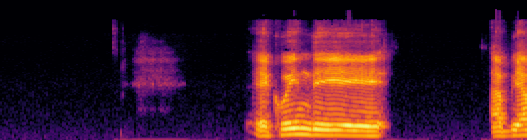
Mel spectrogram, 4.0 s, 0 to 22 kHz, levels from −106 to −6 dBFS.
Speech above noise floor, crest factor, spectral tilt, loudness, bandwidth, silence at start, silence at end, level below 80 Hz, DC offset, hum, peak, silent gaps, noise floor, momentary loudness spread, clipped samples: 67 dB; 18 dB; -5 dB/octave; -15 LUFS; 12 kHz; 1.9 s; 0 s; -68 dBFS; under 0.1%; none; 0 dBFS; none; -81 dBFS; 12 LU; under 0.1%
